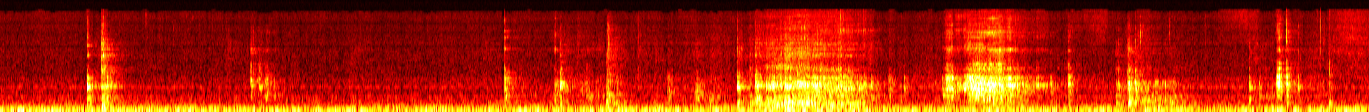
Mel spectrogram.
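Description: Plastic toy ducks set down and moved about on a tabletop: scattered light taps and clicks, with two louder stretches of scraping and rubbing about six and seven and a half seconds in as they are slid into place.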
